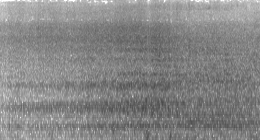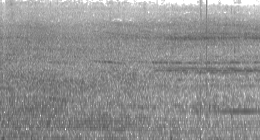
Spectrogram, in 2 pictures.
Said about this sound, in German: An der Haltestelle fährt eine Straßenbahn vor.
